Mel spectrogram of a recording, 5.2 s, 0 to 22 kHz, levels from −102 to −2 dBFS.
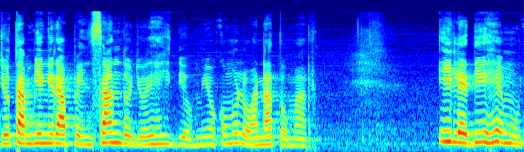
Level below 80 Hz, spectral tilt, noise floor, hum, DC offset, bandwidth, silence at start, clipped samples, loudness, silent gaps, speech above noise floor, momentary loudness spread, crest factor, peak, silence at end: -70 dBFS; -4 dB/octave; -63 dBFS; none; under 0.1%; 16 kHz; 0 s; under 0.1%; -27 LUFS; none; 36 dB; 14 LU; 24 dB; -4 dBFS; 0 s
